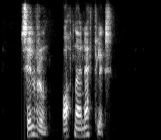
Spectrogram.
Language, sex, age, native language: Icelandic, male, 20-29, Icelandic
